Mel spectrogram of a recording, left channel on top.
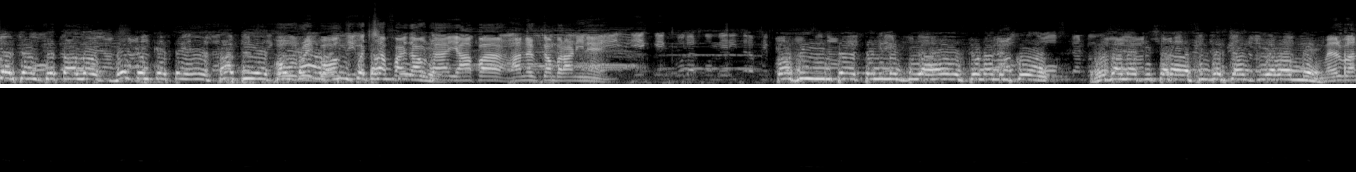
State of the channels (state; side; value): silent; right; 65 dB below the other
